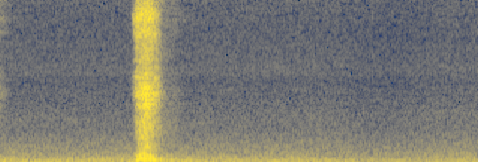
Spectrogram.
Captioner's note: sniffle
